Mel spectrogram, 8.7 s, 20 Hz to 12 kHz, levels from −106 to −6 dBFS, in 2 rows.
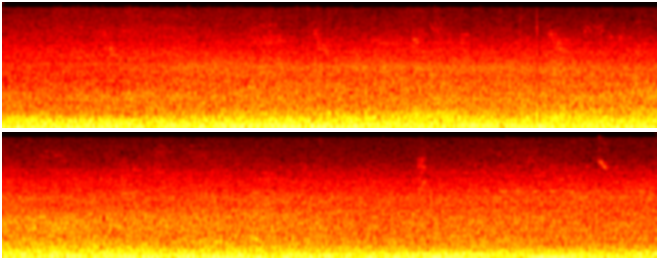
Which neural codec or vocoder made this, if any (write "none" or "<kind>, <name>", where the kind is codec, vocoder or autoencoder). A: none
